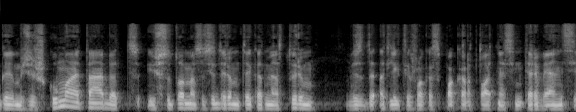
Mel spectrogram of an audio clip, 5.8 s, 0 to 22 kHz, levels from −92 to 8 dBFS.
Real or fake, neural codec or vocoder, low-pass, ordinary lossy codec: fake; vocoder, 22.05 kHz, 80 mel bands, WaveNeXt; 9.9 kHz; MP3, 64 kbps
